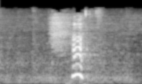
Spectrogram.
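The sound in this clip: Dogs squabbling over a bone under a desk: one short, fairly faint vocal outburst against a quiet background.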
